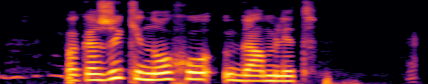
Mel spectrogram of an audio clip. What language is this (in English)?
Russian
